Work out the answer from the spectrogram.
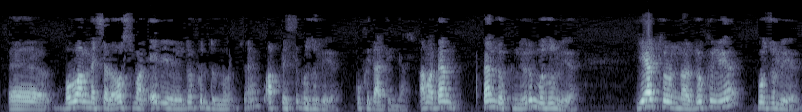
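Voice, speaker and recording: A middle-aged man from Turkey telling a folksy, meandering family story with pauses and fillers. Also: medium pitch, darkish tone, echoey room, highs cut off. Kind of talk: spoken talk with personal storytelling.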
